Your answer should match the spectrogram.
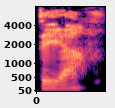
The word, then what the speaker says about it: Death: I think they tend to pronounce their names as if there's an apostrophe between the E and the A, and Diaf.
